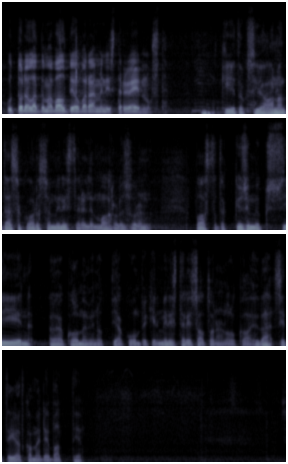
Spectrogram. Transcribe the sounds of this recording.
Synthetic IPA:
kut̪t̪odelːɑt̪æmæʋɑlt̪ioʋɑɾɑminist̪eɾiøenːust̪ɑ̥ | kiːt̪oksiɑɑnːɑnt̪æsːækohdesːɑminist̪eɾilːemmɑhdolːisuːden | ʋɑst̪ɑt̪ɑkkysymyksiːnː | kolmeminut̪ːiɑkumpikinminist̪eɾisɑt̪oneno̞lkɑ̰ːhyʋæsit̪ːejɑt̪kɑmːede̞bɑt̪ːiɑ

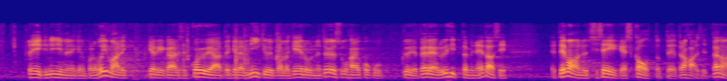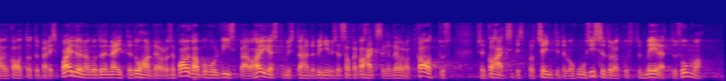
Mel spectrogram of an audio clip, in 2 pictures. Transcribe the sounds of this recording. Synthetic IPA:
re̞ːɡ̥eninime̞nekelpo̞levɤjmɑlikːe̞rɡ̥ekæjliset̪ko̞jujæːd̪eke̞lːe̞lniːkivɤjb̥o̞lːɑke̞ːɾulinet̪ø̞ːsuɦe̞ko̞ɡ̥u | t̪ø̞ːjɑpe̞ɾe̞ɑluyɦit̪ːˑɑmineed̪ɑsi | jḛt̪ːe̞mɑo̞nːyːd̪̥sise̞ːke̞skɑo̞t̪ːˑɑb̥̚t̪eɡet̪rɑɦɑ̰lḭset̪ːænɑ̰kɑo̞t̪ːˑɑt̪epæɾispɑlʲjunɑɡ̥ut̪øːnæjt̪ːˑet̪uɦɑnd̪ee̞wɾosepɑlɡ̥ɑpuɦulviːspæevɑɦɑjɡ̥e̞st̪umist̪æɦænd̪ɑbinime̞sesɑd̪̥ɑkɑɦe̞ksɑkend̪ewɾo̞t̪ːˑkɑo̞t̪ˑːust̪ | miso̞nkɑɦe̞ksɑ̥d̪e̞st̪pro̞t̪se̞nʲt̪ːˑit̪e̞mɑkuːsisːet̪ule̞kːust̪me̞ːlet̪ːˑusumːɑ̰

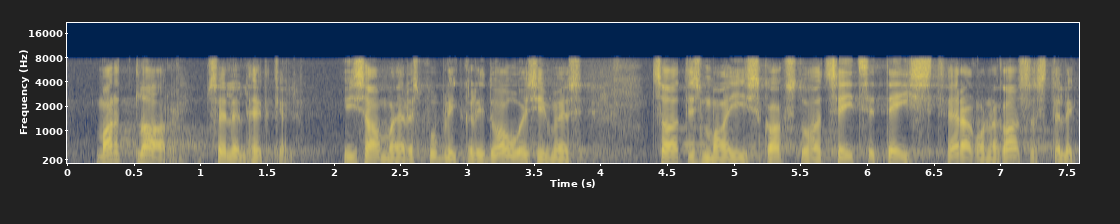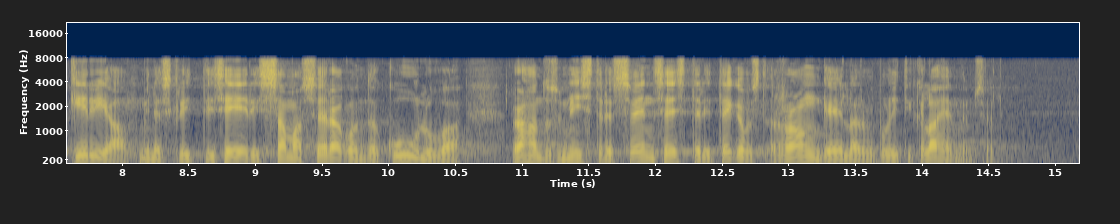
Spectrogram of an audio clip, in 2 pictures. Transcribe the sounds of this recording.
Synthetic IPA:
mɑrt̪ːˑlɑːrse̞lːe̞lɦe̞t̪̚ke̞̰l | isɑomɑjɑɾe̞spublikːˑɑliːd̪uɑwe̞sʲime̞ːs | sɑːt̪ːˑismɑjskɑkst̪uɦɑt̪se̞jt̪se̞t̪e̞jst̪e̞ɾɑko̞nːɑkɑːsɑst̪e̞le̞kiɾjɑmilːe̞skrit̪ːˑise̞ːɾisːɑmɑsːeeɾɑko̞nd̪̥ɑkuːluvɑrʔɑɦɑnd̪usminist̪ɾisve̞nse̞st̪eɾit̪e̞ɡe̞vust̪rɑŋɡ̥eeːlɑrve̞po̞liːt̪ikːˑɑlɑɦe̞nd̪̥ɑ̰misḛl

